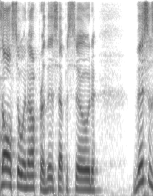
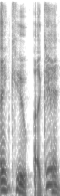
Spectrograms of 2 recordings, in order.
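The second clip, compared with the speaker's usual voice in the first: put-on robot voice, lower and quieter; 6 semitones lower, 5 dB quieter than usual. Voicing Magnezone thanking the player again: robot voice for Magnezone. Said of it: "That's my robot voice".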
